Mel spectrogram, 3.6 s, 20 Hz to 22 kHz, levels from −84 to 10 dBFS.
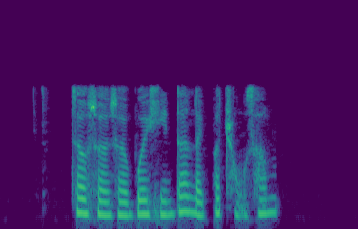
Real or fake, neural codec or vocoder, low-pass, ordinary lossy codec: real; none; 5.4 kHz; Opus, 64 kbps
